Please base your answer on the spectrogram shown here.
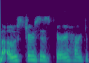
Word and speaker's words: Osters: So my last name, Osters, is very hard to pronounce. We talked about that earlier. Just people pronounce it oysters, osters, oysters I've gotten before.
